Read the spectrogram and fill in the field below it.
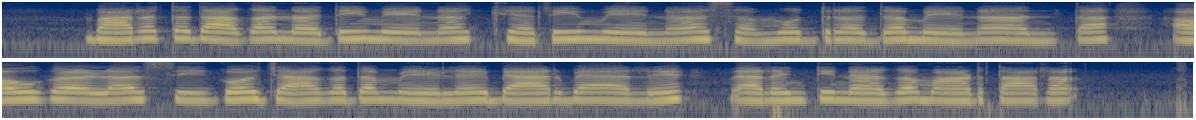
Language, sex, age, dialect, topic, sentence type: Kannada, female, 18-24, Dharwad Kannada, agriculture, statement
